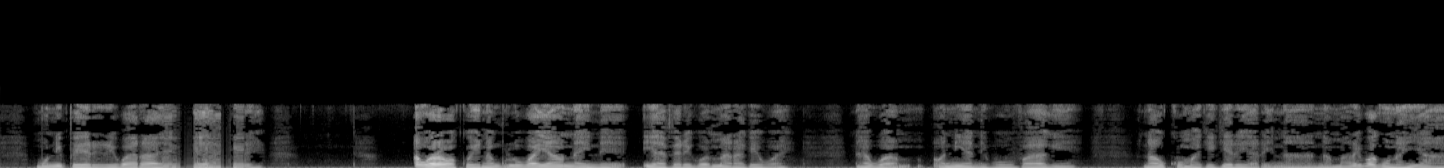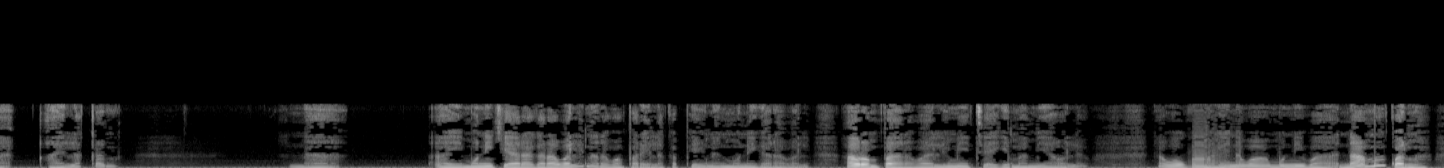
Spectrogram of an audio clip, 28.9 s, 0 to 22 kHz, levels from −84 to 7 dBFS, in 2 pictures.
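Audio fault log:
Throughout: MP3 compression, plainly audible as watery, swirling speech with nothing above 8.3 kHz, which fits a likely low bitrate near 32 kbps starving the encoder.
1.63–2.46 s and 26.32–26.84 s: robotic sound from repeated short buffers, a rigid metallic buzz near 188 Hz, after "moni pie ririwara" and before "wa moni", likely from about 5.3 ms fragments repeated over most of each stretch.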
